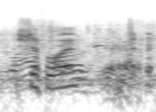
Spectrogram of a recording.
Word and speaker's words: Atchafalaya: We just made it here to the Atchafalaya Basin landing at Turtles. What's it called? Turtles Bay? Turtles something. We're about to go ride an airboat. I like turtles. How do you pronounce that over there? Atchafalaya?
